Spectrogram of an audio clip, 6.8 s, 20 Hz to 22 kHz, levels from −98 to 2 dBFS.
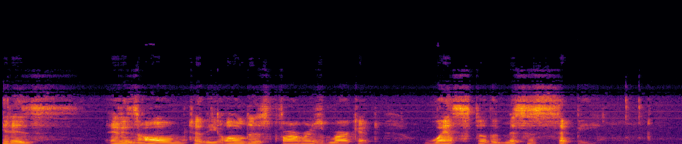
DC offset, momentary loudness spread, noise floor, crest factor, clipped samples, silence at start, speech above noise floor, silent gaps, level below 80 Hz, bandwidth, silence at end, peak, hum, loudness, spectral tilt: under 0.1%; 15 LU; -45 dBFS; 20 dB; under 0.1%; 0 s; 25 dB; none; -64 dBFS; 11 kHz; 0.35 s; 0 dBFS; none; -19 LUFS; -2.5 dB/octave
